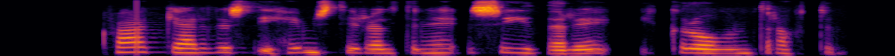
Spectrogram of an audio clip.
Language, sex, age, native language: Icelandic, female, 20-29, Icelandic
